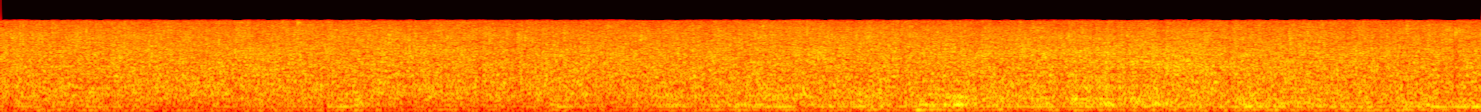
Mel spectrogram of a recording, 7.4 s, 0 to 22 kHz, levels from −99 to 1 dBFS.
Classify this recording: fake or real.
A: real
